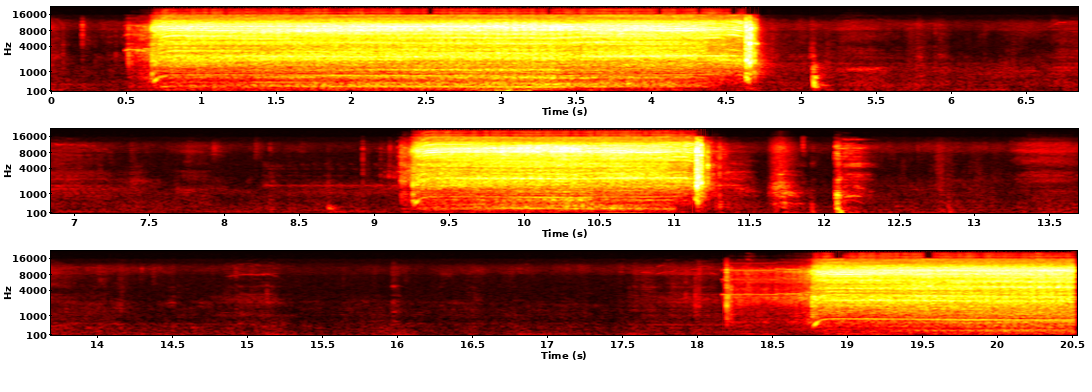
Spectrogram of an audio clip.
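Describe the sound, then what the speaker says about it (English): A power drill bores into wood during a beginner woodcarving job, running in three loud, sustained bursts of several seconds each with quiet pauses between, plus a few short knocks and a throat clear in the gaps. "drill it quick"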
